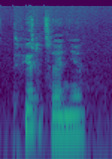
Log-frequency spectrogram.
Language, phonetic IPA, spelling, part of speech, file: Polish, [tfʲjɛrˈd͡zɛ̃ɲɛ], twierdzenie, noun, LL-Q809 (pol)-twierdzenie.wav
